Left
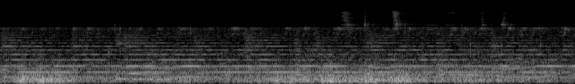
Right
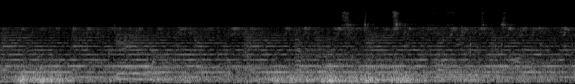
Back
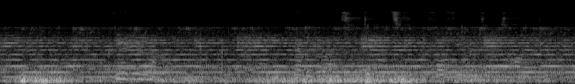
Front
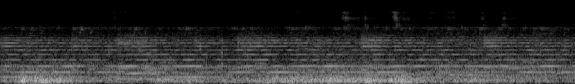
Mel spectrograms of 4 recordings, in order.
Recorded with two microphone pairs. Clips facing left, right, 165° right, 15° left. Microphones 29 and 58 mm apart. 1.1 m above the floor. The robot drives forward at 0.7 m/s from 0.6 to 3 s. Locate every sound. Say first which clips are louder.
1.0 s a woman speaking: right 2 dB, back 5 dB; 175° right, 3 m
